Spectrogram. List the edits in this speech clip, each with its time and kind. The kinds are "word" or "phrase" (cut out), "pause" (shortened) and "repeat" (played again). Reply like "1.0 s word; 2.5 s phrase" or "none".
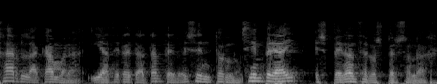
2.4 s word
